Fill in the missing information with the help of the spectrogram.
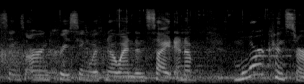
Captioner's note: some Applause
